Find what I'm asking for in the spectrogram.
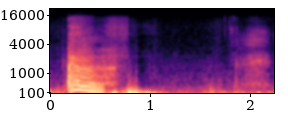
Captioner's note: cough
